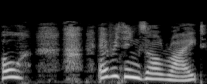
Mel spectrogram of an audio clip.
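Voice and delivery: out of breath. After running to catch the chariot, a servant answers, breathless. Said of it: "Gehazi answered breathlessly".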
